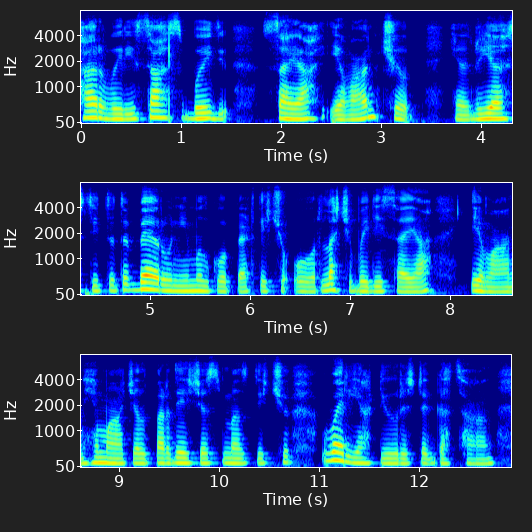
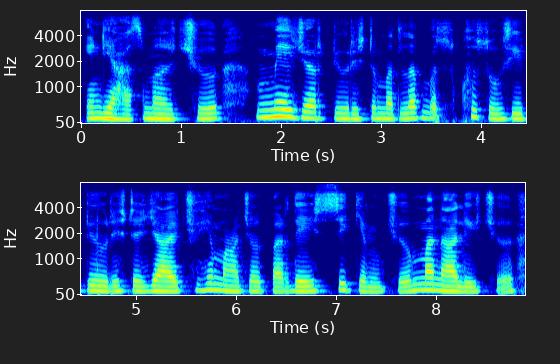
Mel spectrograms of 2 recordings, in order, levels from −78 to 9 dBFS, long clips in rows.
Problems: none marked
